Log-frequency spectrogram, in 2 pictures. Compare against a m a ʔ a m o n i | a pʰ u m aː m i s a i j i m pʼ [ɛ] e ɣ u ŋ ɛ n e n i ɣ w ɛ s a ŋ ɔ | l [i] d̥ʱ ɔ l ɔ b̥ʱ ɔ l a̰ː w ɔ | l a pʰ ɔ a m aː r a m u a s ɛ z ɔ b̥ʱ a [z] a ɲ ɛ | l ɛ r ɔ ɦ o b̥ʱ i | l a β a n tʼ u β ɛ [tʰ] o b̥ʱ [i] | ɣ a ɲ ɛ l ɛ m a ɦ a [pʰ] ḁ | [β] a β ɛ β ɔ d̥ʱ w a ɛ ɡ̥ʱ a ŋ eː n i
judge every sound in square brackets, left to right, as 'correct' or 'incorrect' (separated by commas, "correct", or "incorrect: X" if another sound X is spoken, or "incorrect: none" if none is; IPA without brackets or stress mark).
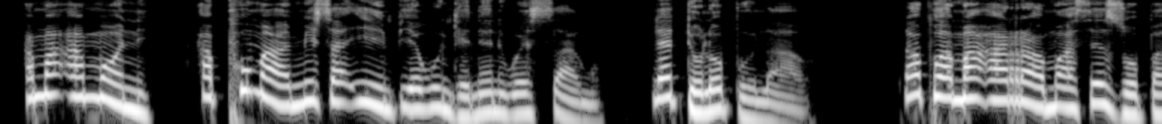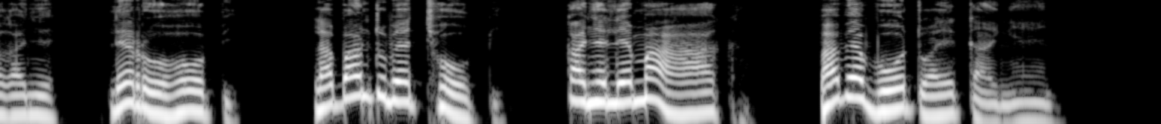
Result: incorrect: i, incorrect: ɛ, incorrect: ɣ, correct, correct, incorrect: kʰ, correct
